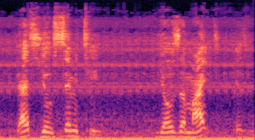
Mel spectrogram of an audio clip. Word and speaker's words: Yosemite: then we're going to be going to I pronounce it yosmite but it's pronounced yosity but I'm calling it yite because it's spelled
